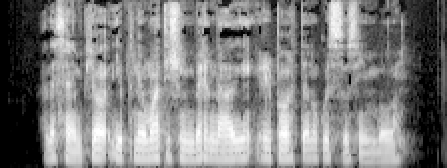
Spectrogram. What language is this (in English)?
Italian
